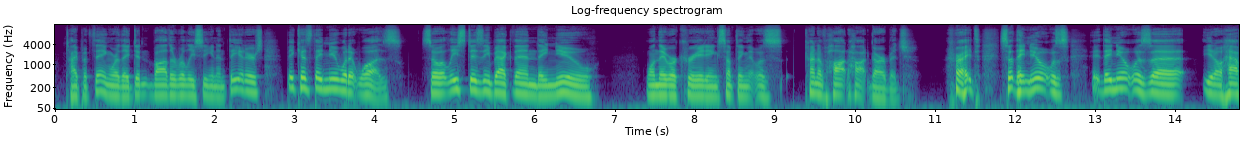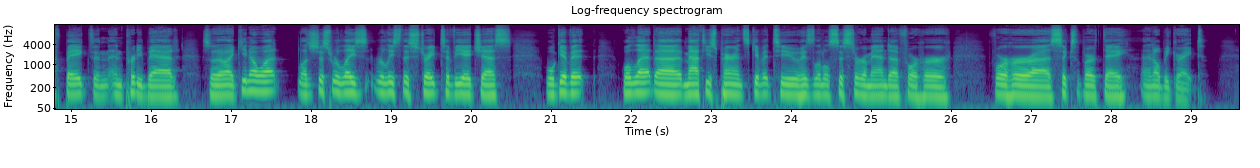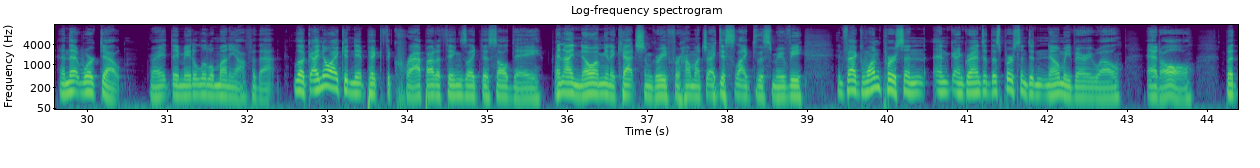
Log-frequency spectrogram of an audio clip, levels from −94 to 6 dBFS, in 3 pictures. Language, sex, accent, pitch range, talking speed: English, male, American, 115-140 Hz, 215 wpm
